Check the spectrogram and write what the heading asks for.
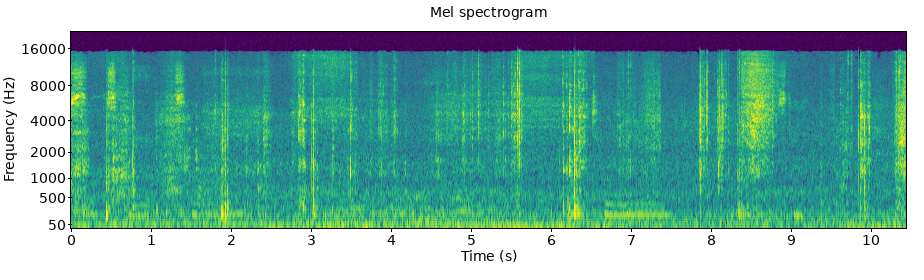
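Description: Wind rumbling on the microphone, with scattered sharp clicks and rustles of things being handled and a faint voice in the background.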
